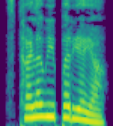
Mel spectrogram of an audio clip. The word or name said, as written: ಸ್ಥಳವಿಪರ್ಯಯ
